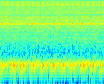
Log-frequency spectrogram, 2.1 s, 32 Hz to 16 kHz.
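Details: 2006 Chevrolet Impala SS, 5.3L LS4 V8, 69,000 miles, with P0300 stored: a deep, lumpy, shaky idle with no steady rhythm, random misfires across all cylinders; plugs and wires suspected.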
